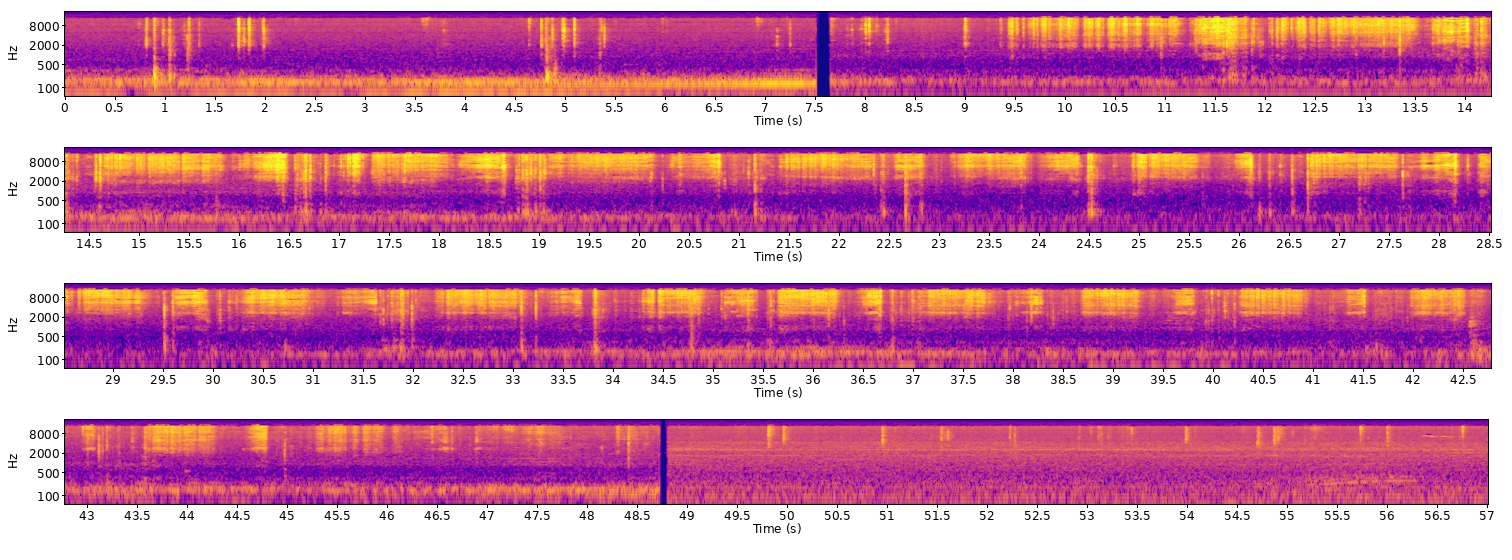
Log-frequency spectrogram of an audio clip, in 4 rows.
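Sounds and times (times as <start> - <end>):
low hum: 0.0 - 7.6
knife scraping soap: 9.0 - 48.5.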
